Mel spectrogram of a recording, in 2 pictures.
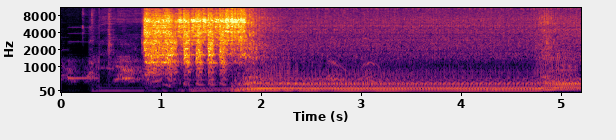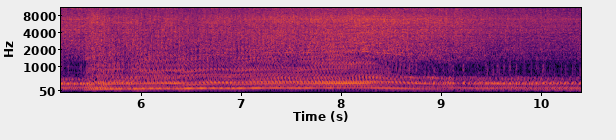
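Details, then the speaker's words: Ford Flex EcoBoost with no exhaust fitted: engine catches, then loud deep gnarly rumble with raspy edge rising and falling when revved, idle about 1,000 rpm; open exhaust, rest still to be fixed. "I kind of like it. It sounds really deep and really gnarly."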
